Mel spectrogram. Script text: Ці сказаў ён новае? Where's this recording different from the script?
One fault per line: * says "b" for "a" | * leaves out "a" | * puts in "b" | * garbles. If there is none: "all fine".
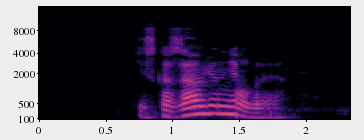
all fine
